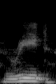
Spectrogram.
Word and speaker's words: read: that book every day so the read rhymes with heat and if you prefer to in the past we say we read that book yesterday and that ranked with head however the spelling is the same read for reading re 80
